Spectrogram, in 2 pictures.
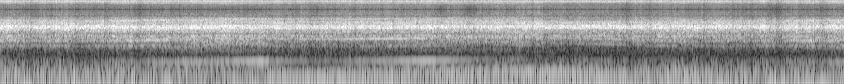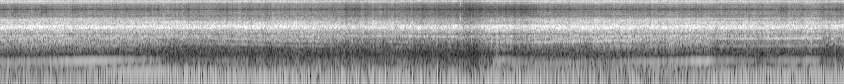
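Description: A motorcycle engine roars up close, rising and falling in pitch as it shifts gears.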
